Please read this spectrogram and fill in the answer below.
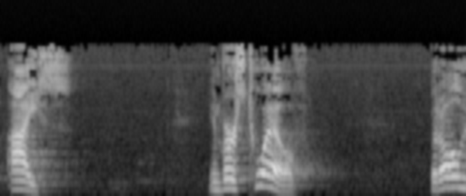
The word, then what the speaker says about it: eis: He uses the term ice, little Greek word ice. If you transliterate it, it's spelled E-I-S.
